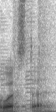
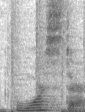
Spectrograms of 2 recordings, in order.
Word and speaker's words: Worcester: these these are amazing how would you pronounce that word worchester sauce we basically light everything and call it worcester worcester worcester sauce worcester worcester sauce and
